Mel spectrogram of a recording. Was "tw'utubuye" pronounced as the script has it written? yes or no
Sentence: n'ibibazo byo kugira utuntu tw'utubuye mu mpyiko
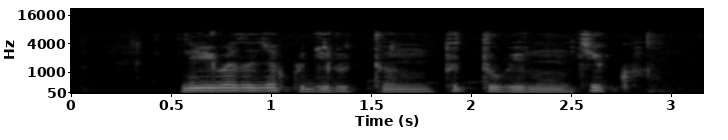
yes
